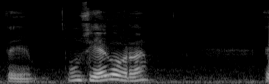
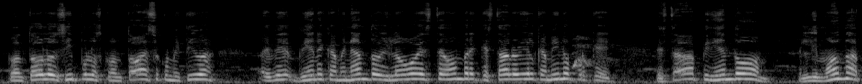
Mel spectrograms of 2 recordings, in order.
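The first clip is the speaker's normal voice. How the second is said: ordinary talk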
